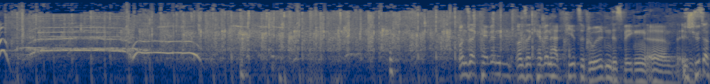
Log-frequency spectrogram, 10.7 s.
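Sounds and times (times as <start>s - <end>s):
audience applause: 0.0s - 8.3s
speech: 6.9s - 10.6s.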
